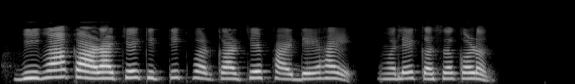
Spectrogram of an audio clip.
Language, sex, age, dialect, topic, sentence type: Marathi, female, 25-30, Varhadi, banking, question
